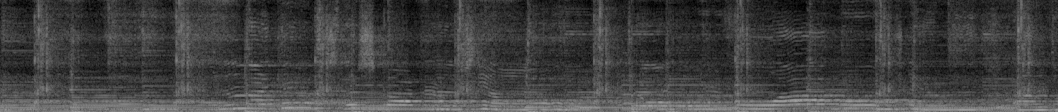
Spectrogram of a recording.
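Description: Live pop ballad: a woman sings lead over a band of guitars and cello, with a steady beat.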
